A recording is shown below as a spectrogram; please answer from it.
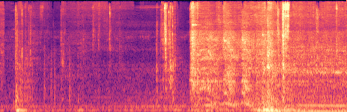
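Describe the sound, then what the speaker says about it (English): A Ford Ranger engine fresh from a fuel filter replacement cranks with a few quick clicks and clunks, then catches at about two seconds and settles into a steady, close rumbling idle. "now I'm going to start the car"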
